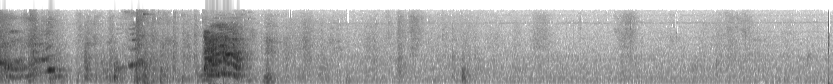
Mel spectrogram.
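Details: Indiana, a basenji, greets his owner home after a two-day business trip with excited yodel-like whines and yelps, loudest in the first few seconds.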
